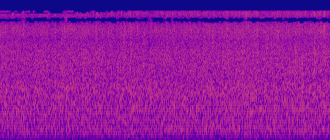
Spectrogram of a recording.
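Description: Rain falling steadily, an even hiss with no change in strength.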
